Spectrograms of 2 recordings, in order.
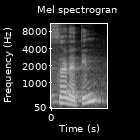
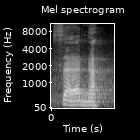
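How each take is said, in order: First: The word ends with a t and -in. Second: The word ends on a stopped h sound. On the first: The speaker calls it wrong. "Jangan sanatin" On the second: The speaker calls it right. "tapi baca dengan sanah"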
